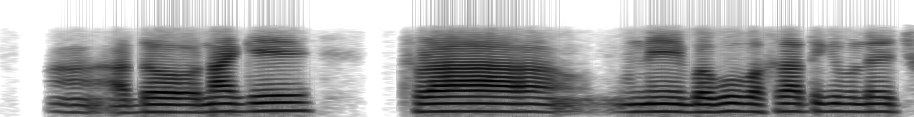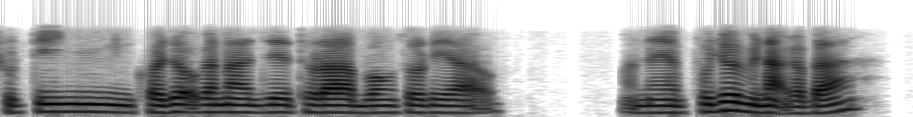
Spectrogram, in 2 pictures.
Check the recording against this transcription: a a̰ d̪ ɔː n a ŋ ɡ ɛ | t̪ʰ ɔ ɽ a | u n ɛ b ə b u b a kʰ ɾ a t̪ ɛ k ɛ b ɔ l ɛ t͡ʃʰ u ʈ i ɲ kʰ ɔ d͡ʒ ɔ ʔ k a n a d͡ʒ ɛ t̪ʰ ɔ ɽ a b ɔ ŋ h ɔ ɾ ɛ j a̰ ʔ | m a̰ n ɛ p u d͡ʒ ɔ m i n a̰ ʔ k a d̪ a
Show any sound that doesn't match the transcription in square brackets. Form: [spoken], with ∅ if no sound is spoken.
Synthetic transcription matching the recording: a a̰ d̪ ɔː n a [∅] ɡ ɛ | t̪ʰ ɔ ɽ a | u n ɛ b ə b u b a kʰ ɾ a t̪ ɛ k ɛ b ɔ l ɛ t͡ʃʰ u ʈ i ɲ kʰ ɔ d͡ʒ ɔ ʔ k a n a d͡ʒ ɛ t̪ʰ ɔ ɽ a b ɔ ŋ [s] ɔ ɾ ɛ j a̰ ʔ | m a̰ n ɛ p u d͡ʒ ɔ m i n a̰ ʔ k a d̪ a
